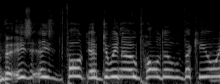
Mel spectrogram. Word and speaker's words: Paul Del Vecchio: how do you pronounce this, Sol? Can you, our pronunciation geezer? Come over to the microphone. – Paul Smith. – No, he makes jeans. – Paul Del Vecchio.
